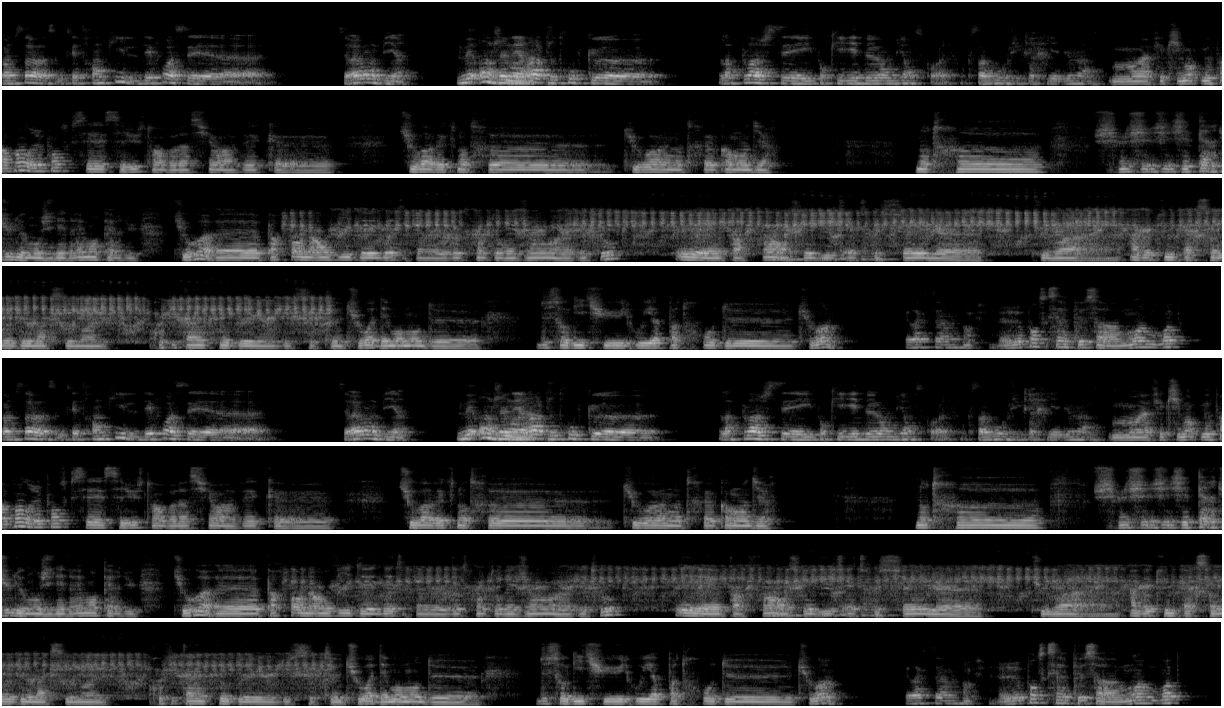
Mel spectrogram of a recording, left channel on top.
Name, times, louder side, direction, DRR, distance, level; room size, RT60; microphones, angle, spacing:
voice 1, 0.0-2.7 3.4-4.1 4.5-6.6 7.2-11.0 32.1-32.7 33.0-33.3 45.6-46.3, right 1 dB, 5° left, 0.4 m, -29 dB
voice 2, 11.1-15.5 15.7-19.9 20.6-20.7 21.3-37.9 38.2-44.9 46.2-48.4, equal, 55° right, 0.6 m, -31 dB
sound 1, 27.2-39.9, left 4 dB, 55° left, 0.6 m, -37 dB
2.8 x 2.0 x 3.4 m
head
